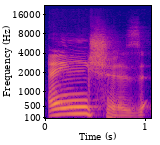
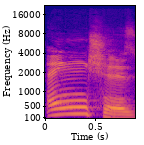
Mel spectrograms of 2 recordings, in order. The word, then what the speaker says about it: anxious: we have anxious here that NX is pronounced as Ang sound anxious anxious just like that whenever you see as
